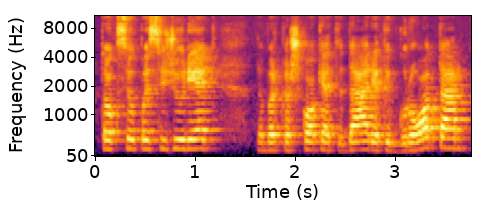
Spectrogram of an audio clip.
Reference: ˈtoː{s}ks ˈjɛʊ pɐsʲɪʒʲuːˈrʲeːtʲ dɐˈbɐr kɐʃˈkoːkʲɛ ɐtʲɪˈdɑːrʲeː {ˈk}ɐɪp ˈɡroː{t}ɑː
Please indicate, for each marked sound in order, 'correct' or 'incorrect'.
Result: incorrect: none, correct, correct

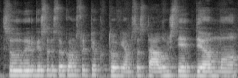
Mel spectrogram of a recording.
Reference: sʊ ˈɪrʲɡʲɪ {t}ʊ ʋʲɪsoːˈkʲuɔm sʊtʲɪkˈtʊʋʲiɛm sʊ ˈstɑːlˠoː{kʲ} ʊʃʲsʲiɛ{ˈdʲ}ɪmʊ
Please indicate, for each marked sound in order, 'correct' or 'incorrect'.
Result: incorrect: s, incorrect: none, correct

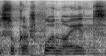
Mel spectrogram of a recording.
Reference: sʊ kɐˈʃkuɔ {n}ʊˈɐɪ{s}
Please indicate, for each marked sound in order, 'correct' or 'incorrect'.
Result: correct, incorrect: t

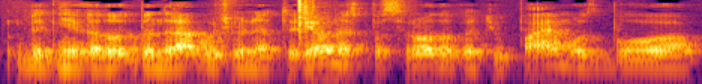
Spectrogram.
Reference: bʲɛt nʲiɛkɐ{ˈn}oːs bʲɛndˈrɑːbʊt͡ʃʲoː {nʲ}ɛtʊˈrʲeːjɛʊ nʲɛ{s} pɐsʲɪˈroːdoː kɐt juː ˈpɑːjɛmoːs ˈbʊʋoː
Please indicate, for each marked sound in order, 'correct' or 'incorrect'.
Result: incorrect: d, correct, correct

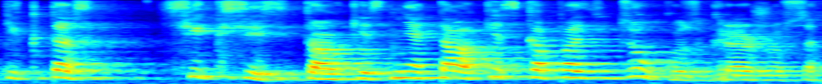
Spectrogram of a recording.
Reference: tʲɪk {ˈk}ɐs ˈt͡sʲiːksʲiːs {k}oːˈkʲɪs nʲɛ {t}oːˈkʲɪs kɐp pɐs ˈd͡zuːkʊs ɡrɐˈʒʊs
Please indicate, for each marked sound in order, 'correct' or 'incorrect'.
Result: incorrect: t, incorrect: t, correct

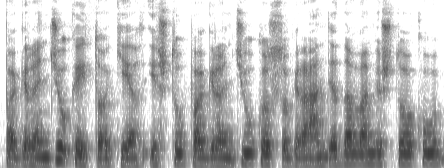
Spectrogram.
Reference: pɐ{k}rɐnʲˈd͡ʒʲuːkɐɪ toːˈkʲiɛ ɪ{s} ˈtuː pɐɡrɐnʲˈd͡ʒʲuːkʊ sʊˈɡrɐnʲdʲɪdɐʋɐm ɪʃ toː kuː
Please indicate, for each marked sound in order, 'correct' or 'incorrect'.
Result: incorrect: ɡ, incorrect: ʃ

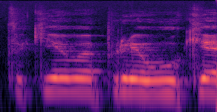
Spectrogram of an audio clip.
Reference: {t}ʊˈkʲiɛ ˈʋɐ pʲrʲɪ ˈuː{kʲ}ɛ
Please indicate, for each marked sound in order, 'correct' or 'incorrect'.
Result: correct, correct

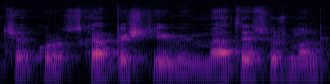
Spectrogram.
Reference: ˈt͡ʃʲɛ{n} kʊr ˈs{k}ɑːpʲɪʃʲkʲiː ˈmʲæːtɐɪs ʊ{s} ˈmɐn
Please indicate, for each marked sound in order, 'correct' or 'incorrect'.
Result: incorrect: none, correct, incorrect: ʃ

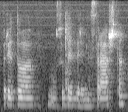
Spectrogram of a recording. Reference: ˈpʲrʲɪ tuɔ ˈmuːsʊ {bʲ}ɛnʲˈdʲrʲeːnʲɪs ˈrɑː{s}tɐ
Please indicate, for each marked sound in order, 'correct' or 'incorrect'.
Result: correct, incorrect: ʃ

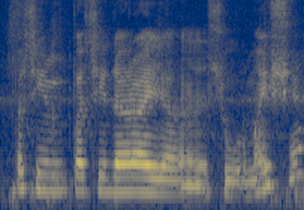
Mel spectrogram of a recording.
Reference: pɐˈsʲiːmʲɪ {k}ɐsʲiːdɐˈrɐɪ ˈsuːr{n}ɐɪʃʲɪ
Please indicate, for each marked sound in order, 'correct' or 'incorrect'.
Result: incorrect: p, incorrect: m

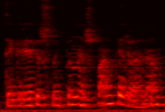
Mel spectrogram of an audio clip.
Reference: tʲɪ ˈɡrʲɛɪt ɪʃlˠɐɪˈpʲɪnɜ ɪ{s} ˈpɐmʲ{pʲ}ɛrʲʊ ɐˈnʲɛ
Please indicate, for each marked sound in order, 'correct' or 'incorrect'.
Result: incorrect: ʃ, correct

